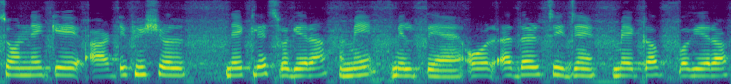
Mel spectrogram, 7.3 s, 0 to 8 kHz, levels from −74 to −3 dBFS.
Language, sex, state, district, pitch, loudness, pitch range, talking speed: Hindi, female, Rajasthan, Bikaner, 215 Hz, -12 LUFS, 205-230 Hz, 115 wpm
